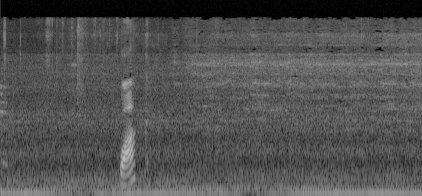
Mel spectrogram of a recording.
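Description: Steady low rumble of downtown traffic noise outdoors, with a woman giving one short spoken command about a second in.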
